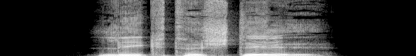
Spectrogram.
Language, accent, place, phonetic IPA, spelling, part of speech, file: German, Germany, Berlin, [ˌleːktə ˈʃtɪl], legte still, verb, De-legte still.ogg
- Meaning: inflection of stilllegen: 1. first/third-person singular preterite 2. first/third-person singular subjunctive II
